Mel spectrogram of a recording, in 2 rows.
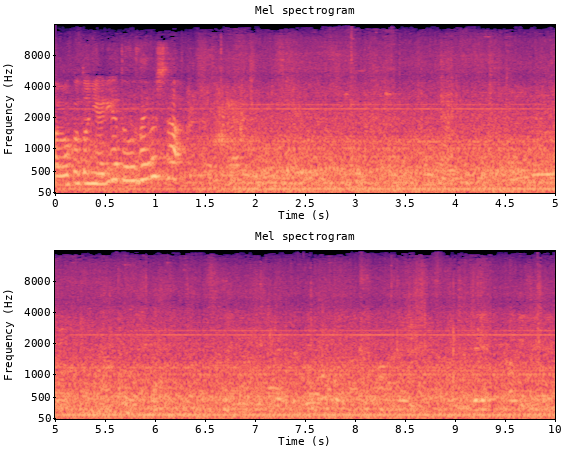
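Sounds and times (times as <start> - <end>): electric train humming: 0.0 - 10.0
faint murmur of people: 0.0 - 10.0.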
